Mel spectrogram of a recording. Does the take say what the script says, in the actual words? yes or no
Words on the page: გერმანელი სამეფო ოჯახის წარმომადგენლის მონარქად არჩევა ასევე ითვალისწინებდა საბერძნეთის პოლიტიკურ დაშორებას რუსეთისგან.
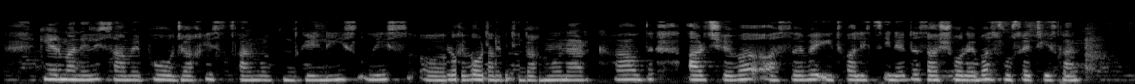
no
